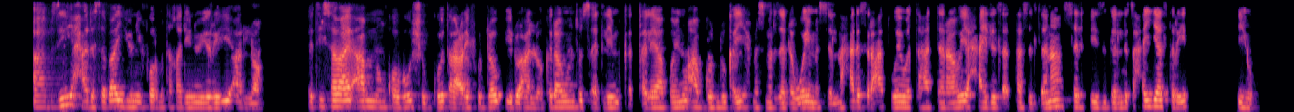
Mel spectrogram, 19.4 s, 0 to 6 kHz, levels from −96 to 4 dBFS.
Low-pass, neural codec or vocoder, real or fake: 5.4 kHz; none; real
